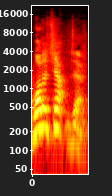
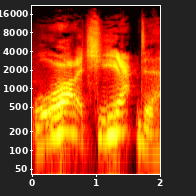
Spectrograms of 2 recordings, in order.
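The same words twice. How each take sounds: First: It is said calmly, without strong emotion. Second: It is said with intense venom and emotion.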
